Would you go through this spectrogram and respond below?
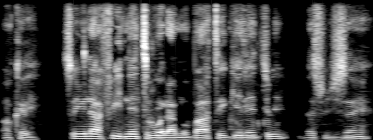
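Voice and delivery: on-air host asking a guest, in character, low and measured; low, soft persona voice, coolly checking. Acted. Host asking if she's feeding in, in character. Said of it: "I'm still in character".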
